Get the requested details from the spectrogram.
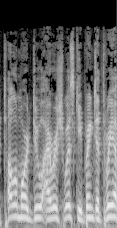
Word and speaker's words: Tullamore Dew: Have I pronounced that right? I should have looked at it. – Alcohol. I like it. – Yeah, you pronounced it correctly. Tullamore Dew.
